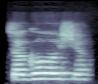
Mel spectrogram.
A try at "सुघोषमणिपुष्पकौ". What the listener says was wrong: सुघोष है, सघोष नहीं, सुघोष है। अक्षर को बिल्कुल ऐसे ध्यान से देखना चाहिए।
